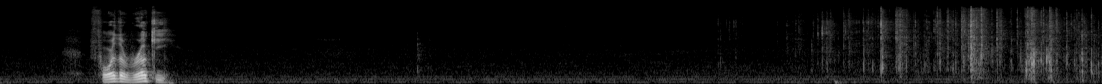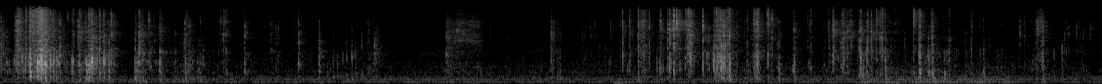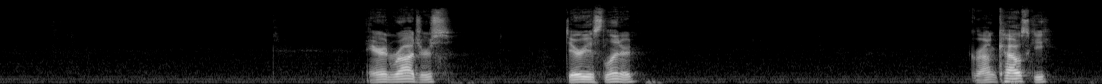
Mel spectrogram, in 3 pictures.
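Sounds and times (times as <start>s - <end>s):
plastic wrapper crinkling: 7.1s - 22.8s.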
